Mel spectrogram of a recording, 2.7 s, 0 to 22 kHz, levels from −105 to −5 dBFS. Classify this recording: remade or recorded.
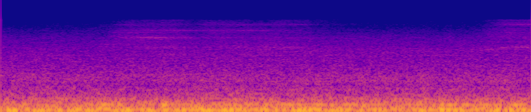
recorded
